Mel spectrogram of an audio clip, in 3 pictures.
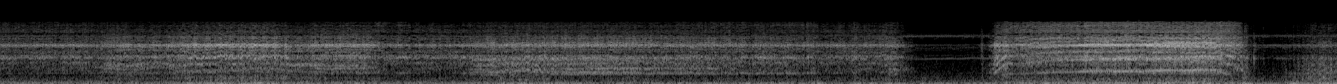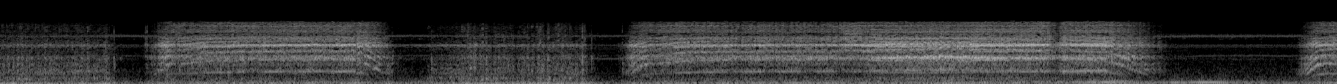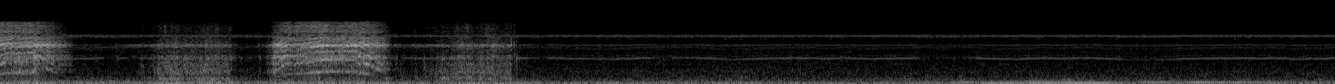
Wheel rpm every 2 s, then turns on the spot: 70, 70, 70, 70, 40, 130, 50, 60, 90, 30, 140, 160, 60, 40, 40, 40, 0, 0, 0, 0.
12-14 24-26 30-32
